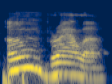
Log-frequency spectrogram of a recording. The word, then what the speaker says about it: umbrella: Aqui, ó, o U tem som de é umbrella, tá?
